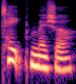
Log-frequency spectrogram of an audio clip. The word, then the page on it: tape measure: British English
